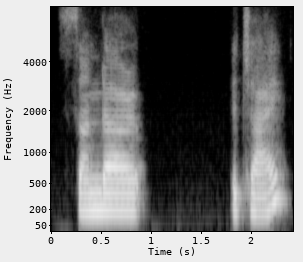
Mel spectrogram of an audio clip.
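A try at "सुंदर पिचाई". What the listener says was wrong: Perfect. But if you remember the U sound, it would be a short vowel sound.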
